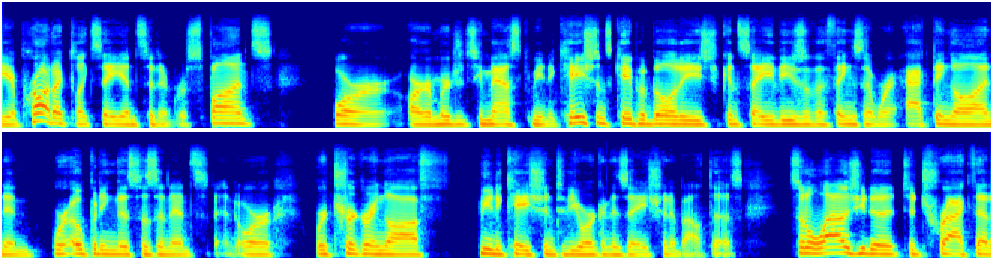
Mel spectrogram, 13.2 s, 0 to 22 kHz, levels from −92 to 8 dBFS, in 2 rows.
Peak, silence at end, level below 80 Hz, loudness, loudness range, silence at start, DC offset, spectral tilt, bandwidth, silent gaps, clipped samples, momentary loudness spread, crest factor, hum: -6 dBFS; 0 s; -66 dBFS; -20 LUFS; 2 LU; 0 s; under 0.1%; -6.5 dB/octave; 12 kHz; 2.06-2.21 s, 9.65-9.74 s, 11.81-11.85 s; under 0.1%; 9 LU; 14 dB; none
